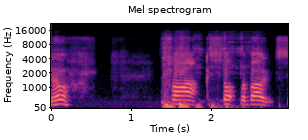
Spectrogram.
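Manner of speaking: high, loud, slow mock complaint; mocking whiny rant. Mocking critics who only care about the boats, in a high, loud, slow mock whine. Mocking anti-immigration people.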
